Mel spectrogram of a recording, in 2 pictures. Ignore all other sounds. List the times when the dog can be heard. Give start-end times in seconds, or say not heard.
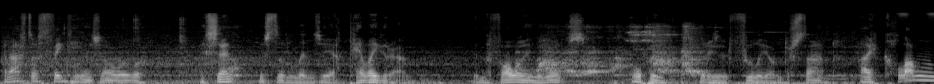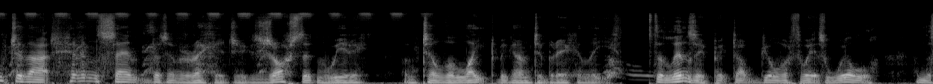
1.1-2.5, 5.1-7.2, 9.4-12.1, 14.8-16.1.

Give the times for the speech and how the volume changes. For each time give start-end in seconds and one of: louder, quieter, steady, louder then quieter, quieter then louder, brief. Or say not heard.
0.0-18.6 steady.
